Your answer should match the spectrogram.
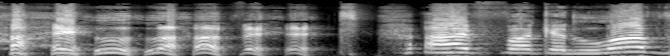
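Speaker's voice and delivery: high, real laughter through the words; delighted laughing. Real, not acted. Host reacting to a caller's rant he loves, delighted laughing.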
